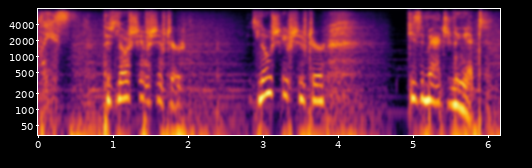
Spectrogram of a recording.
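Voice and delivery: faint, barely audible whisper under the breath. Voicing a tied-up character pleading with the players: barely audible whisper. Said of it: "he's whispering to you, just, like, barely".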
